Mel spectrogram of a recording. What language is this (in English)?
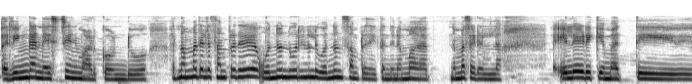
Kannada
